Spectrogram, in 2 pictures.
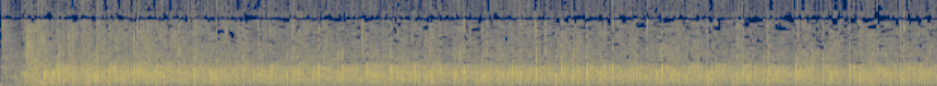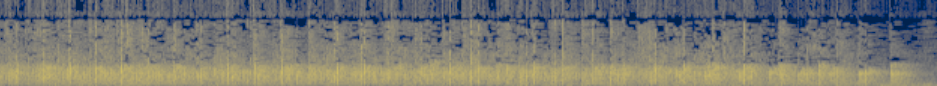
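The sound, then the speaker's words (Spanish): Audience applause at a song concert runs for about nineteen seconds as a dense, even wash of many hands clapping, loud and sustained with no voices over it. “Por favor, reciban con un gran aplauso a Tita Parra.”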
